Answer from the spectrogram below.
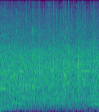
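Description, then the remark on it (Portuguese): A church audience applauds as more people come forward, a steady wash of clapping hands at an even level for the whole stretch, with no voices standing out above it. “E está chegando mais, vamos aplaudir mais.”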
